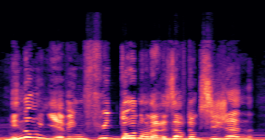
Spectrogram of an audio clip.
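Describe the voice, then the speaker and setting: A man's voice: very high-pitched, lively intonation, fast talker, a bit bright, soft background music. A man playing a defensive, whiny, easily flustered spaceship crew member in an audio drama. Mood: indignant. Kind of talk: French audio drama acting.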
